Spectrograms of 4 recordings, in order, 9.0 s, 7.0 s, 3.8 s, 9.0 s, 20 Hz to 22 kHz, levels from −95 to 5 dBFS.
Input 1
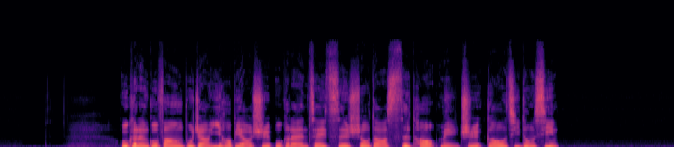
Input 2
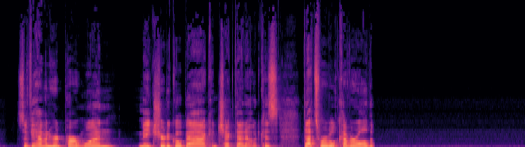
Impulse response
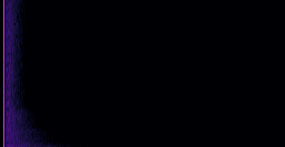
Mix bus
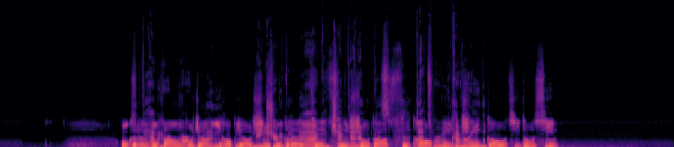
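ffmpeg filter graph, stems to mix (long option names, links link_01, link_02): -filter_complex "[0:a]firequalizer=gain_entry='entry(110,0);entry(230,-15);entry(440,12);entry(1300,8);entry(1900,-23);entry(3800,8);entry(5500,-24);entry(11000,-11)':delay=0.05:min_phase=1,volume=-1.5dB,asplit=2[link_01][link_02];[link_02]volume=-17.5dB[link_03];[1:a]asubboost=boost=7:cutoff=180,adelay=1500,volume=-12.5dB[link_04];[2:a]atrim=start_sample=2205[link_05];[link_03][link_05]afir=irnorm=-1:irlink=0[link_06];[link_01][link_04][link_06]amix=inputs=3:normalize=0,acompressor=threshold=-28dB:ratio=6"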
